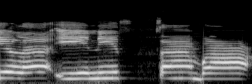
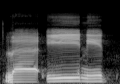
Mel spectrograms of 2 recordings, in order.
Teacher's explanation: Dan masih ainnya masih agak masuk hidung. Enggak apa-apa nanti PR ain masuk hidung itu dilatih.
